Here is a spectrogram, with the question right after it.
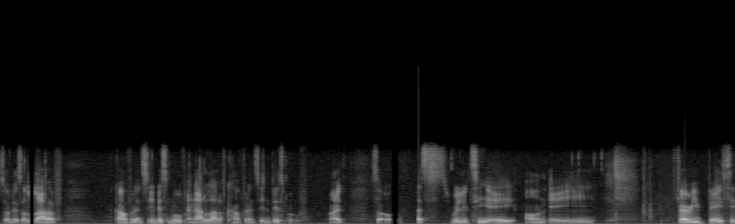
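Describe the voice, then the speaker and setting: A man with a non-native accent. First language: not English. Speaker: crypto trading analyst. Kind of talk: tutorial. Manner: halting, many fillers.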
